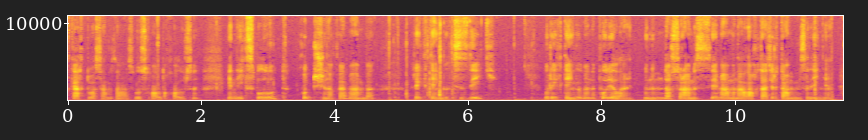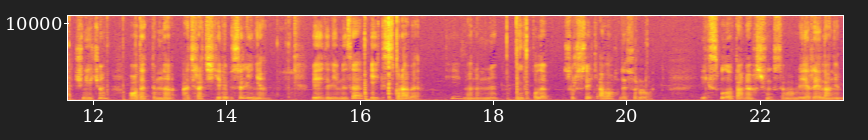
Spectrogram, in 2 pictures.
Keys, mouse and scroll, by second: 0.7 scroll, 1.3 Escape, 2.1 click, 2.3 scroll, 2.8 Escape, 3.1 Escape, 4.6-5.4 typing, 6.1 click, 6.6 click, 6.8 Escape, 7.1 scroll down 3, 7.4 click, 10.1 click, 10.9 click, 11.5 ctrl+z, 12.4 ctrl+z, 13.8 Escape, 14.1 scroll down 2, 14.7 click, 15.1 click, 16.1 x, 16.2-17.2 scroll down 2, 17.2 click, 17.2 scroll, 18.2 m, 19.2 click, 19.7 click, 20.2 Escape, 20.4 scroll, 21.8 scroll, 22.5 click.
